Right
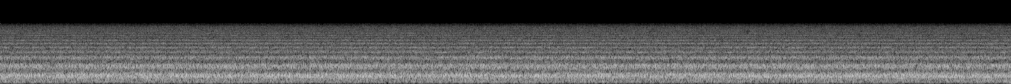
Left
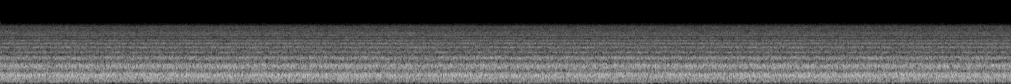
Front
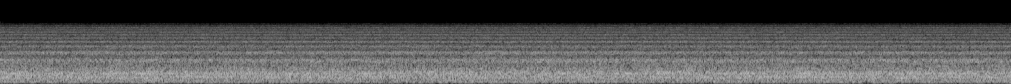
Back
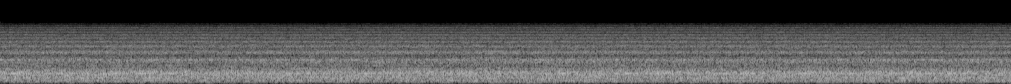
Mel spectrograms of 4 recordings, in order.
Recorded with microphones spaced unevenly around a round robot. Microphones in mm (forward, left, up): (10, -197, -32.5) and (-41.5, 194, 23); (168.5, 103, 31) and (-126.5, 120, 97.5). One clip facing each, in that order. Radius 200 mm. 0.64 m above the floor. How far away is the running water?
About 1.9 m.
